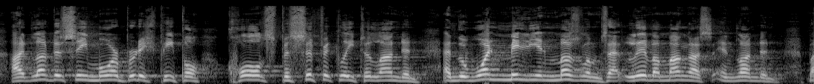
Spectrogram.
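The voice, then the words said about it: American accent. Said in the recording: “people with an American accent”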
